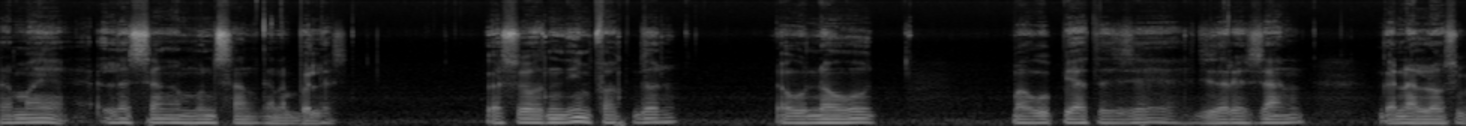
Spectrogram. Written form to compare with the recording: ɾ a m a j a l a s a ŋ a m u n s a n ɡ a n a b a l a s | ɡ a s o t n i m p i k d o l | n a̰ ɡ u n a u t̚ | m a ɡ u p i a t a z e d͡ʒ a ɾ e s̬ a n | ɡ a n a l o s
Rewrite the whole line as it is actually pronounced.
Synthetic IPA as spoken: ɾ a m a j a l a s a ŋ a m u n s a n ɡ a n a b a l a s | ɡ a s o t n i m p a k d o l | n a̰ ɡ u n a u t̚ | m a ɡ u p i a t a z e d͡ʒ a ɾ e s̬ a n | ɡ a n a l o s

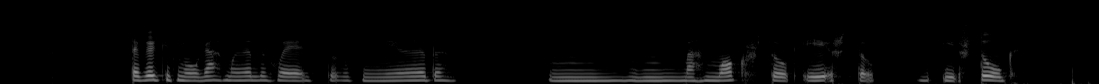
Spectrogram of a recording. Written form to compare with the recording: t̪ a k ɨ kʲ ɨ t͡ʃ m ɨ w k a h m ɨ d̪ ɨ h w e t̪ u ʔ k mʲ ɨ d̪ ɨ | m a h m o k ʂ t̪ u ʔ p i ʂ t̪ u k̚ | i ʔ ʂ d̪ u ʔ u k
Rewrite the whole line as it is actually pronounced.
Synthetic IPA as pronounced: t̪ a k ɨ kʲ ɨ t͡ʃ m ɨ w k a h m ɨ d̪ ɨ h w e t̪ u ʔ k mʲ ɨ d̪ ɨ | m a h m o k ʂ t̪ u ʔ k i ʂ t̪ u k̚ | i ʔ ʂ t̪ u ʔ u k

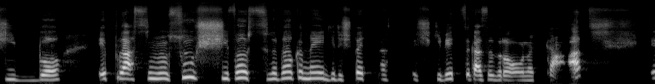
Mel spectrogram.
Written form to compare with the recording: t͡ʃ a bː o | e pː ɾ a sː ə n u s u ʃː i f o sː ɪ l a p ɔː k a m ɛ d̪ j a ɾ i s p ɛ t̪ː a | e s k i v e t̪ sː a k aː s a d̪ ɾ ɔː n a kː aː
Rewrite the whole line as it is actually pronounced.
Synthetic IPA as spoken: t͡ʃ i bː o | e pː ɾ a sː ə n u s u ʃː i f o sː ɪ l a p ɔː k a m ɛ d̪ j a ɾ i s p ɛ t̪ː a | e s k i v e t̪ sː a k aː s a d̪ ɾ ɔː n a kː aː

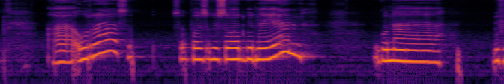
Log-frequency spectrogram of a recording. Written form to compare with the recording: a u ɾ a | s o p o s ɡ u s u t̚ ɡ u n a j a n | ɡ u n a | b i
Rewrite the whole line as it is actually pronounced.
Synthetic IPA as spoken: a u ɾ a | s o p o s ɡ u s o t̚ ɡ u n a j a n | ɡ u n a | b i

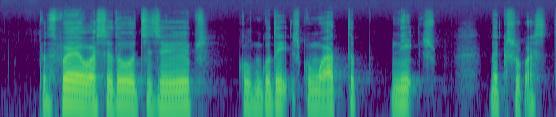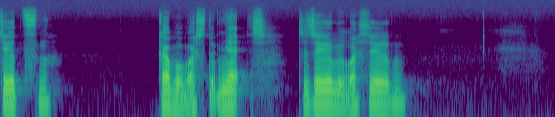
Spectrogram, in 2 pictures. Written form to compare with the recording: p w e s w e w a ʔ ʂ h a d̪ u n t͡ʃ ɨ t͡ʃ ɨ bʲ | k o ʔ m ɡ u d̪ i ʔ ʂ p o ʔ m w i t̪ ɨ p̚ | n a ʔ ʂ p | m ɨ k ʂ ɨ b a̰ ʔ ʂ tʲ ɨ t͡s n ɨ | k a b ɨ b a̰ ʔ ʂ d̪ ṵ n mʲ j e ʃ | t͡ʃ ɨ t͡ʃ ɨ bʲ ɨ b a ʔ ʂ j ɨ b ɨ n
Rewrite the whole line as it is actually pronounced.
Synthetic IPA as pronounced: p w e s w e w a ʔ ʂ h a d̪ u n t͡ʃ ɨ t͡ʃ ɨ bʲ | k o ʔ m ɡ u d̪ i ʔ ʂ k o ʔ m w a t̪ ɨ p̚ | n i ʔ ʂ p | n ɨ k ʂ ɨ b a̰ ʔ ʂ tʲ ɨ t͡s n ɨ | k a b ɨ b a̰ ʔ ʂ d̪ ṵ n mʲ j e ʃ | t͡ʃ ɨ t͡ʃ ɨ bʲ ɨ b a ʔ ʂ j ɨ b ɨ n

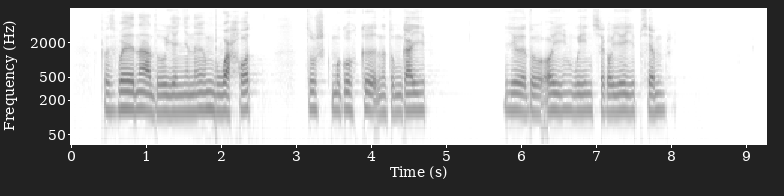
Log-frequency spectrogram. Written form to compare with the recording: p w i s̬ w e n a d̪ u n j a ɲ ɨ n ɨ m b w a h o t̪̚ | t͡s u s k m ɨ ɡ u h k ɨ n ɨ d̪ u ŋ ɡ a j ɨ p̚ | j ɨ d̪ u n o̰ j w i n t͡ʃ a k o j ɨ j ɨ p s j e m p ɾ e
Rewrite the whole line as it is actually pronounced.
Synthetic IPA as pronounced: p w e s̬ w e n a d̪ u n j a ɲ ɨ n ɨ m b w a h o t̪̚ | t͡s u ʂ k m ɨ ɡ u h k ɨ n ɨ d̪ u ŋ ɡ a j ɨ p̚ | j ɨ d̪ u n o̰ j w i n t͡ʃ a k o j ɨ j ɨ p s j e m p ɾ e

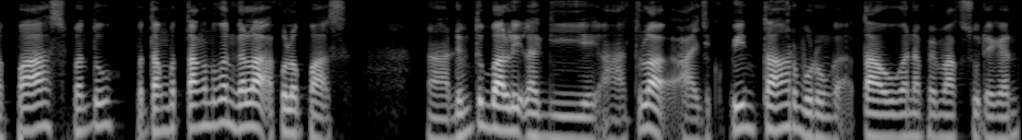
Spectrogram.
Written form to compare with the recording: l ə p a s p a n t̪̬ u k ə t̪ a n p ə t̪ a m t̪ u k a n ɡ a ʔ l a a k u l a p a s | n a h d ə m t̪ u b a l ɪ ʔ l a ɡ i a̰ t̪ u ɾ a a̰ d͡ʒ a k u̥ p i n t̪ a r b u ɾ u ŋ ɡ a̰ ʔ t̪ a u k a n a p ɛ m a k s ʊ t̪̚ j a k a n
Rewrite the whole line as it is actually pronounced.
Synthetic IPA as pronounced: l ə p a s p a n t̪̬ u p ə t̪ a ŋ p ə t̪ a ŋ t̪ u k a n ɡ a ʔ l a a k u l ə p a s | n a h d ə m t̪ u b a l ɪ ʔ l a ɡ i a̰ t̪ u l a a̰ d͡ʒ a k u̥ p i n t̪ a r b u ɾ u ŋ ɡ a̰ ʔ t̪ a u k a n a p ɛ m a k s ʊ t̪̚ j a k a n

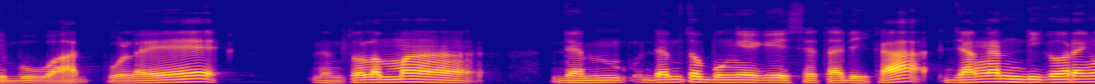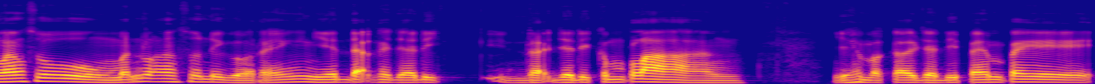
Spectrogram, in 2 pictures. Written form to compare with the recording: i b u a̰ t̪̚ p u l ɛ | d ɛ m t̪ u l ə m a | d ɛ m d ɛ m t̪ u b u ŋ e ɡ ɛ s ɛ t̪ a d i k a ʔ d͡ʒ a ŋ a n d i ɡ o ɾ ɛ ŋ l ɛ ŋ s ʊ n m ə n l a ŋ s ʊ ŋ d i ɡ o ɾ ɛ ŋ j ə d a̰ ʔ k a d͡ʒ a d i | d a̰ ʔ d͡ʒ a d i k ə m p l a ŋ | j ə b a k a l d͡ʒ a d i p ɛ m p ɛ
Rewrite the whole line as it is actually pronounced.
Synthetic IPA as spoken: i b u a̰ t̪̚ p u l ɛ | d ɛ m t̪ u l ə m a | d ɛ m d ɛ m t̪ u b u ŋ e ɡ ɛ s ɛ t̪ a d i k a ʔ d͡ʒ a ŋ a n d i ɡ o ɾ ɛ ŋ l a ŋ s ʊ ŋ m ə n l a ŋ s ʊ ŋ d i ɡ o ɾ ɛ ŋ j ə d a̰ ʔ k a d͡ʒ a d i | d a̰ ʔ d͡ʒ a d i k ə m p l a ŋ | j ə b a k a l d͡ʒ a d i p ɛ m p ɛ

